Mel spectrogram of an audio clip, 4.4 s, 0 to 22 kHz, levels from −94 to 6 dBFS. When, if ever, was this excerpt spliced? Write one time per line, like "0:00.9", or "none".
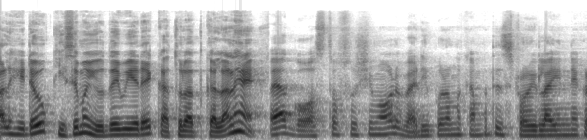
0:01.9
